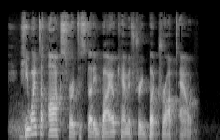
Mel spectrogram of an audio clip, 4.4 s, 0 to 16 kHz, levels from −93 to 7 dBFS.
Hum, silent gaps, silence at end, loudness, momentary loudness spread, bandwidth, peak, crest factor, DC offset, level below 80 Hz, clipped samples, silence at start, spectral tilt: none; none; 0.5 s; -19 LUFS; 8 LU; 11.5 kHz; -4 dBFS; 18 dB; under 0.1%; -50 dBFS; under 0.1%; 0.2 s; -3 dB/octave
